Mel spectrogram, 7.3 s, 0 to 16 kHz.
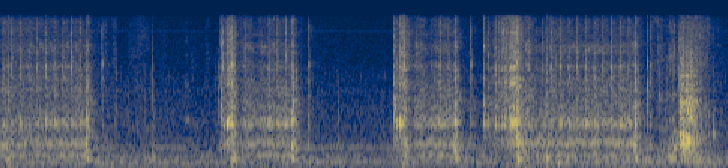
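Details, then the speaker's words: Rotary phone plugged straight into a 4G modem, without the pulse-tone converter: irregular bursts of dial clicks break into a steady line tone that never clears; the modem does not support pulse dialing, so it will not dial out. "As you can hear, it's not set pulse dialing these modems."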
